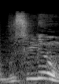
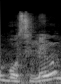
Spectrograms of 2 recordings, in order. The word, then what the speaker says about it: 무슬림: 권을 따라서 무슬림이라고 하는데요 모슬렘 잘못된 표현이에요 그런 단어가 없어요 이슬람에 그래서 이슬람에서는 종교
